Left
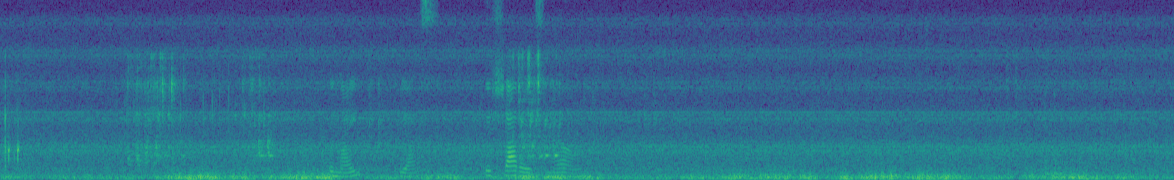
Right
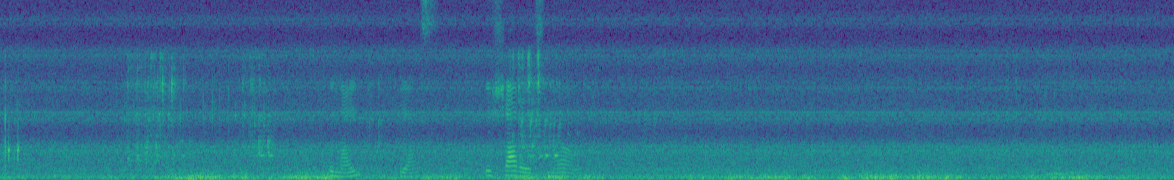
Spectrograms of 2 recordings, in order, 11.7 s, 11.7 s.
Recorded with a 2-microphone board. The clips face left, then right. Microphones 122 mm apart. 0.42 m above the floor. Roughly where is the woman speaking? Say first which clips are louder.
Right 2 dB; centre.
